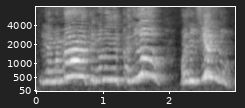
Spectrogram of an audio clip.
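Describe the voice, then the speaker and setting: A woman in a clown preacher role tells a Bible story to children in a very high, squeaky voice. She sounds giggly and half-tearful and repeats words in a sing-song way. She is heard from some distance in an echoey room. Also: brisk, a bit bright.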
